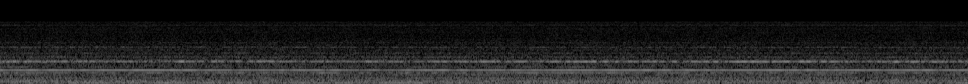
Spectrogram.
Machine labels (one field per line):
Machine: fan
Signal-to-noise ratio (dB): -6 dB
